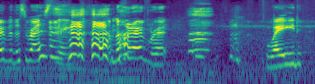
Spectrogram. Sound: Kerri laughing

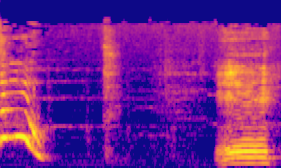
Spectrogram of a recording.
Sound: scoffs

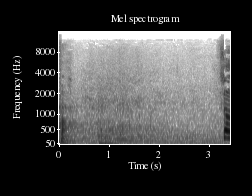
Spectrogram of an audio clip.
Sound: laughter

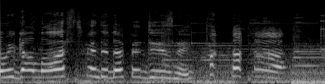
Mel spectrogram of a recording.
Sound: laughs

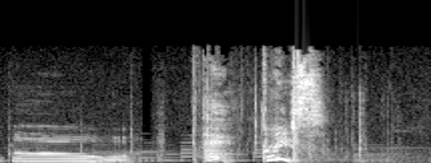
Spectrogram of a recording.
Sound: Angie gasps

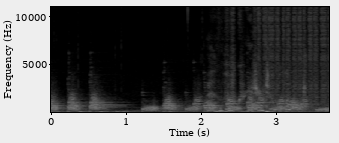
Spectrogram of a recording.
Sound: whispers

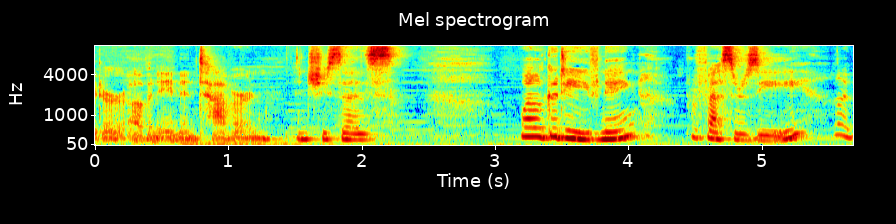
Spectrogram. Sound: begins to speak in a light Irish accent

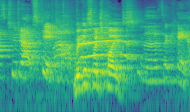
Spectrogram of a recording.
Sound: screams

